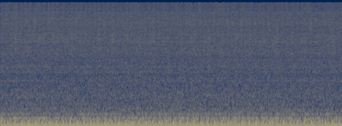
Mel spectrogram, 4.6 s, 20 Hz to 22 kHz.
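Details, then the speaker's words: 1969 Dodge Charger with 6.4 Hemi swap, fully warmed up: radiator fans kick on at about 210.2°F via a new 210°F-on/190°F-off coolant switch and owner-wired relay; steady even rushing drone, no rattle or surging. Temperature then drops; overheating from fans not coming on is fixed. "All right, so it took a little bit, but I can hear the fans going. 210.2, it hung around there for a little bit, and then they finally kicked on."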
